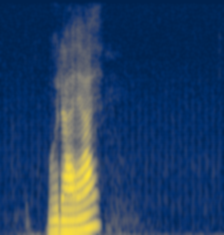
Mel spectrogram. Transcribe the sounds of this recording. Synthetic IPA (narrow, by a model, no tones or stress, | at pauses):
ʋʊɾæːjæɪ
